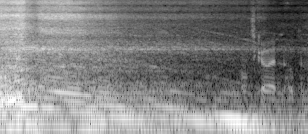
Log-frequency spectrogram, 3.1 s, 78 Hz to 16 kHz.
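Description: BMW E90 M3 with a Mach Schnell X-pipe, a stainless steel Bomiz rear section and the exhaust valves closed, revving hard at first then dropping back, with a second, smaller rise in engine note near the end.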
